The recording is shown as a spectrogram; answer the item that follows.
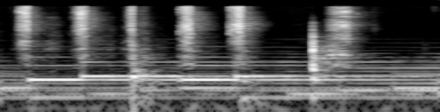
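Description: Chef's knife chopping diced onion against a wooden cutting board, quick even strokes about four a second.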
